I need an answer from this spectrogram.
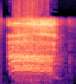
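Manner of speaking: real exasperated yell; frustrated ugh. Real, not acted. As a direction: let out a sharp fed-up ugh. Frustrated outburst after apology.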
